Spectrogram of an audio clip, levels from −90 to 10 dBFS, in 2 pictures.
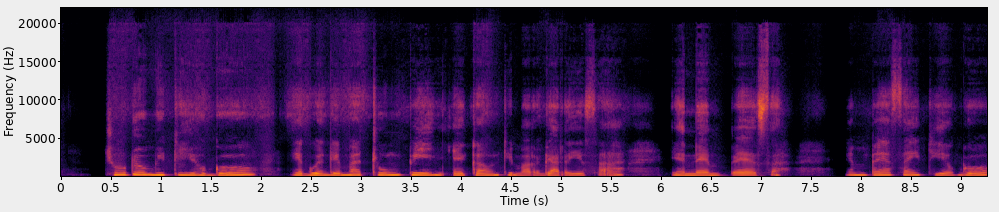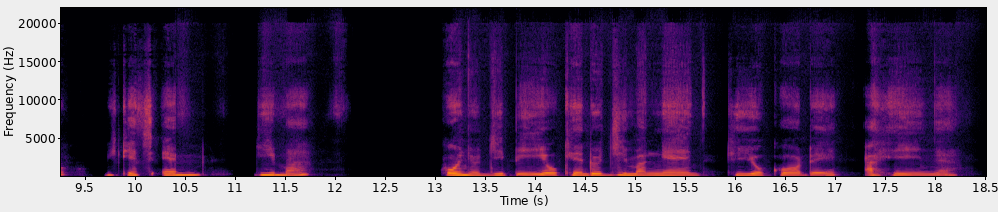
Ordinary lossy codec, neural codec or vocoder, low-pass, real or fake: none; codec, 44.1 kHz, 2.6 kbps, SNAC; none; fake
